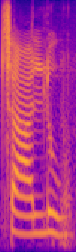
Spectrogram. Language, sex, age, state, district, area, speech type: Marathi, female, 30-45, Maharashtra, Nagpur, urban, read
